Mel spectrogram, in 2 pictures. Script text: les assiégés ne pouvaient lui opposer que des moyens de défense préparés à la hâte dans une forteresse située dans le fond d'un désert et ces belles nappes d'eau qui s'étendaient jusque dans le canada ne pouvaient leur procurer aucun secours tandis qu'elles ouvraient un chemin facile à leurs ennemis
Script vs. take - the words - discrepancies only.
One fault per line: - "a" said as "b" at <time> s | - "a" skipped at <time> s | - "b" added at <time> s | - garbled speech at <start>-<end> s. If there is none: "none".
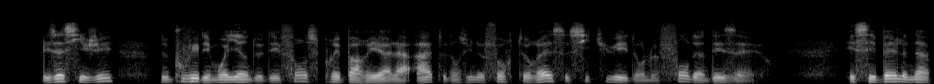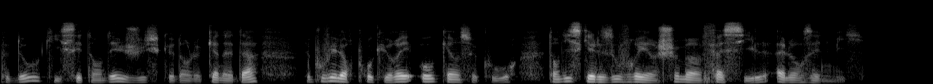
- "lui opposer que" skipped at 2.0 s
